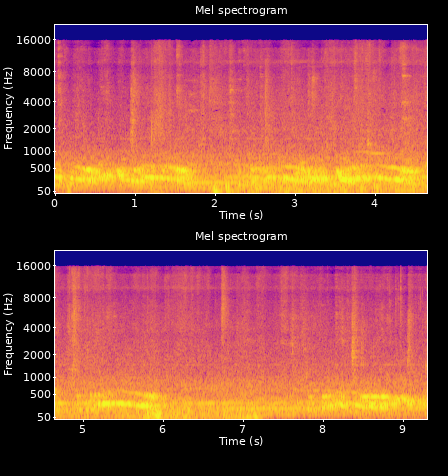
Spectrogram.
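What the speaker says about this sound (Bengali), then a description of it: "দেখার মতো কোয়ালিটি কবুতর" Lahore pigeons coo steadily in a low, throaty chorus, several birds overlapping with soft rolling calls throughout, close by and fairly loud, at a pigeon sale.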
